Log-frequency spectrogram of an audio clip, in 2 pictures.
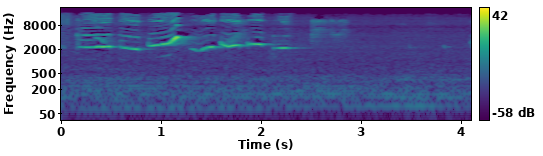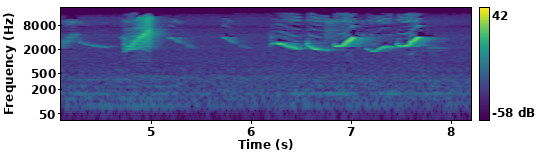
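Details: Singing male white-eared bulbul for tutoring other cage birds: bursts of warbled, swooping whistled notes with rattling harmonics, a pause with faint notes and a harsh noisy burst, then more rising-falling whistles.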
